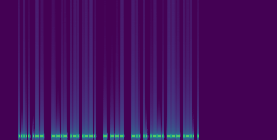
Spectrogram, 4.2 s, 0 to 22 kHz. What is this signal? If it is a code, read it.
Morse code, heard as a keyed tone, about 69 wpm, 700 Hz. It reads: 5W QRP TO DIPOLE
